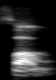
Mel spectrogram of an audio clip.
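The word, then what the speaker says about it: Vau: फाउ।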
